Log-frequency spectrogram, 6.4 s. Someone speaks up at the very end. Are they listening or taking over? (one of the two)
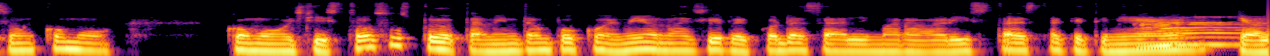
taking over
